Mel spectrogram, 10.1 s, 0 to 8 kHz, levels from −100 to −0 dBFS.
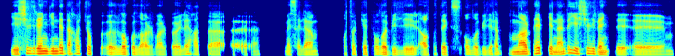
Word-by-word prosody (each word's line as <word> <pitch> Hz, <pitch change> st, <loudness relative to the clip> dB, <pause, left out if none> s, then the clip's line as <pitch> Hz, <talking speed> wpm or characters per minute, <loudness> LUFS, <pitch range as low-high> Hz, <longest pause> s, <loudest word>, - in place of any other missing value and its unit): yeşil 115 Hz, +6 st, +2 dB
renginde 135 Hz, +1 st, +7 dB
daha 115 Hz, +4 st, -1 dB
çok, 125 Hz, -3 st, -2 dB
eee, -, -, -12 dB
logolar 100 Hz, -3 st, 0 dB
var 85 Hz, -1 st, -7 dB
böyle, 85 Hz, -, -3 dB
hatta, -, -, -5 dB, 0.4 s
eee, -, -, -15 dB, 0.4 s
mesela 90 Hz, 0 st, -5 dB, 0.4 s
AutoCAD -, -, -5 dB
olabilir, 95 Hz, -1 st, -1 dB
AutoText 95 Hz, +1 st, -4 dB
olabilir, 100 Hz, -1 st, -5 dB
ha, 110 Hz, -, -2 dB
bunlarda 120 Hz, +4 st, +4 dB
hep 150 Hz, -, +6 dB
genelde 120 Hz, +2 st, +1 dB
yeşil 135 Hz, -3 st, +2 dB
renkli, 100 Hz, -3 st, 0 dB
eee, 85 Hz, 0 st, -3 dB
105 Hz, 130 wpm, -25 LUFS, 95-125 Hz, 0.4 s, renginde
